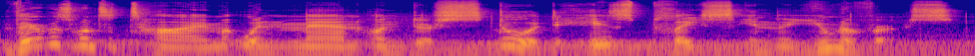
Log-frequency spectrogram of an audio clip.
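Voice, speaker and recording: A man voicing a pompous, unhinged occult diarist who scorns humanity, in theatrical, deliberate horror narration that lingers on words. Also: mid-range voice, sing-song, noisy background. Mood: fervent, menacing. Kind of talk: dramatic horror story narration.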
